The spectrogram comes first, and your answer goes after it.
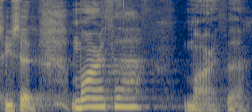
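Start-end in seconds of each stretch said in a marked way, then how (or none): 0.7-1.4 gentle chiding call, drawn out and lifted in pitch; Jesus. Acted. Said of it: "he may have said it like this". 1.8-2.5 low, hushed, tender reproach; Jesus. Acted. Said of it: "he may have said it like this".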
